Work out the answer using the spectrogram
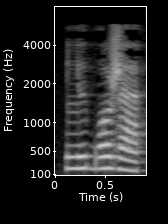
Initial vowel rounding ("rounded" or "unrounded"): rounded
